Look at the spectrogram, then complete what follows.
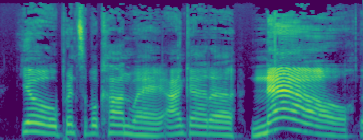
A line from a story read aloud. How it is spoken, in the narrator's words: the principal yelled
